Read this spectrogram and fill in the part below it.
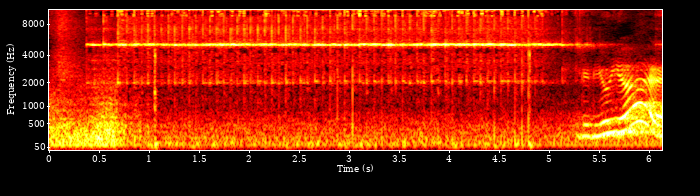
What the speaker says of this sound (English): It was sound of a bell.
